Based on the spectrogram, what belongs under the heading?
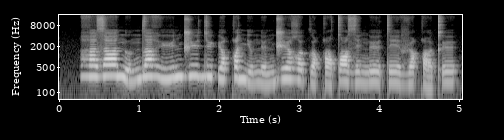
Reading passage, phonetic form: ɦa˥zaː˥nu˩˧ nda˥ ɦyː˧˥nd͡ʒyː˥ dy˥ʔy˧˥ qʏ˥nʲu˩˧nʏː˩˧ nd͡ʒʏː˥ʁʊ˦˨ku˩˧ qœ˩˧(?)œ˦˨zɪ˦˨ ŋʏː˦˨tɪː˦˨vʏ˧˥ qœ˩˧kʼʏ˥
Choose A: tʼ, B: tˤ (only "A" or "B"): B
